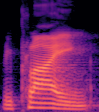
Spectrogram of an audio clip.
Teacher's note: accent tonique sur la seconde syllabe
